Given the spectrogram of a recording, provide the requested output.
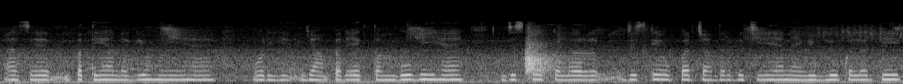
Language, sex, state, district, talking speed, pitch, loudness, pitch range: Hindi, female, Punjab, Fazilka, 160 wpm, 210 Hz, -20 LUFS, 205-215 Hz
